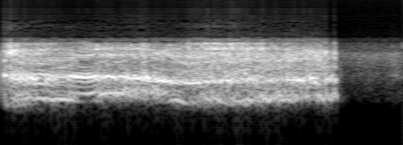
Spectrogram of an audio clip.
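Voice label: Serbian damaged pilot mood low, speech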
